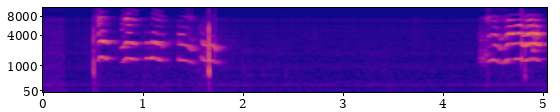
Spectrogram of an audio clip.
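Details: Pet cockatiel indoors, excited while watching birds outside: short harmonic chirped calls in a quick burst, a pause of over two seconds, then another rising burst; sharp clicks and a low steady hum beneath.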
